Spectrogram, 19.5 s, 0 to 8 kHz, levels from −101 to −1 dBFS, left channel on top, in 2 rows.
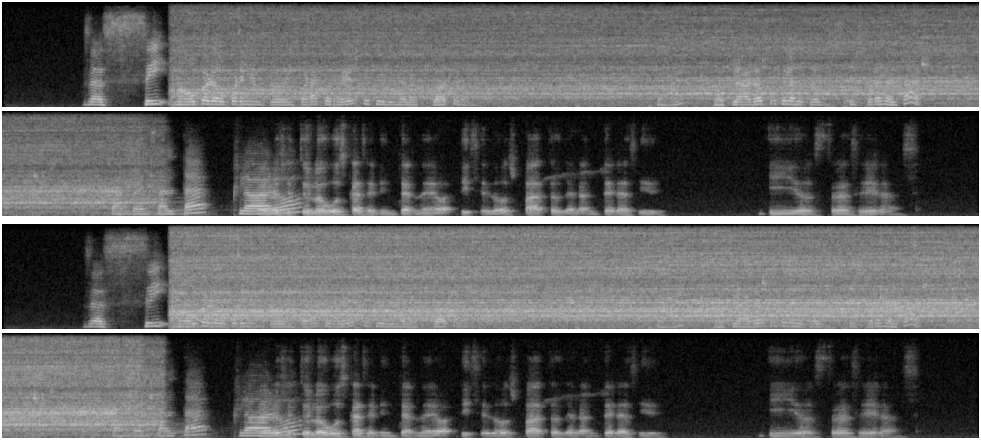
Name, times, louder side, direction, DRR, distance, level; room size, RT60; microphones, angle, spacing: voice 1, 0.8-4.8 6.5-6.9 7.1-9.3 10.8-11.8 12.1-12.8, left 4 dB, 65° left, 0.4 m, -31 dB
Toilet flush, 1.7-11.4, right 5 dB, 25° right, 0.3 m, -28 dB
voice 2, 11.2-11.7 12.3-16.3 17.4-18.9, left 1 dB, 80° left, 1.8 m, -34 dB
3.2 x 2.2 x 3.3 m
head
